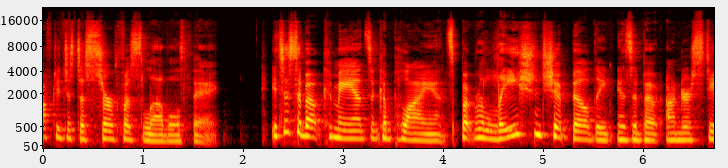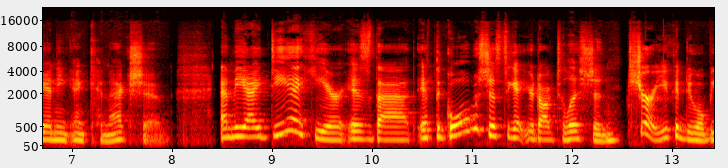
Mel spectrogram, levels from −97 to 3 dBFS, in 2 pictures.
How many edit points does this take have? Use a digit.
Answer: 1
